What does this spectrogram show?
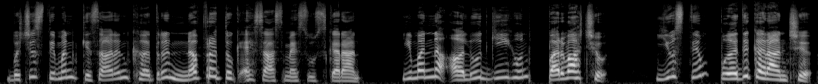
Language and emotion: Kashmiri, disgusted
